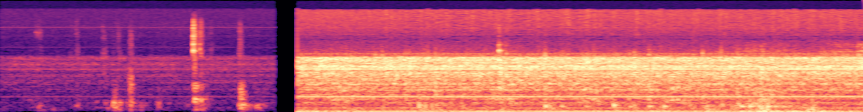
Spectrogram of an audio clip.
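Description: A few faint clicks of a screwdriver working dash-bezel screws. About two seconds in, a steady electrical mains hum with hiss starts abruptly and carries on.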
